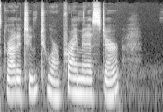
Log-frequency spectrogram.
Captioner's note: speaking in french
